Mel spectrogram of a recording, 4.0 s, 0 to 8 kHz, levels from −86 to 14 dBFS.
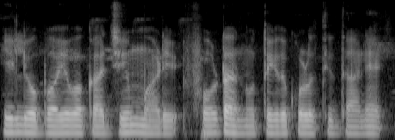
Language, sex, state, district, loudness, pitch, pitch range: Kannada, male, Karnataka, Koppal, -22 LUFS, 105 Hz, 100-110 Hz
